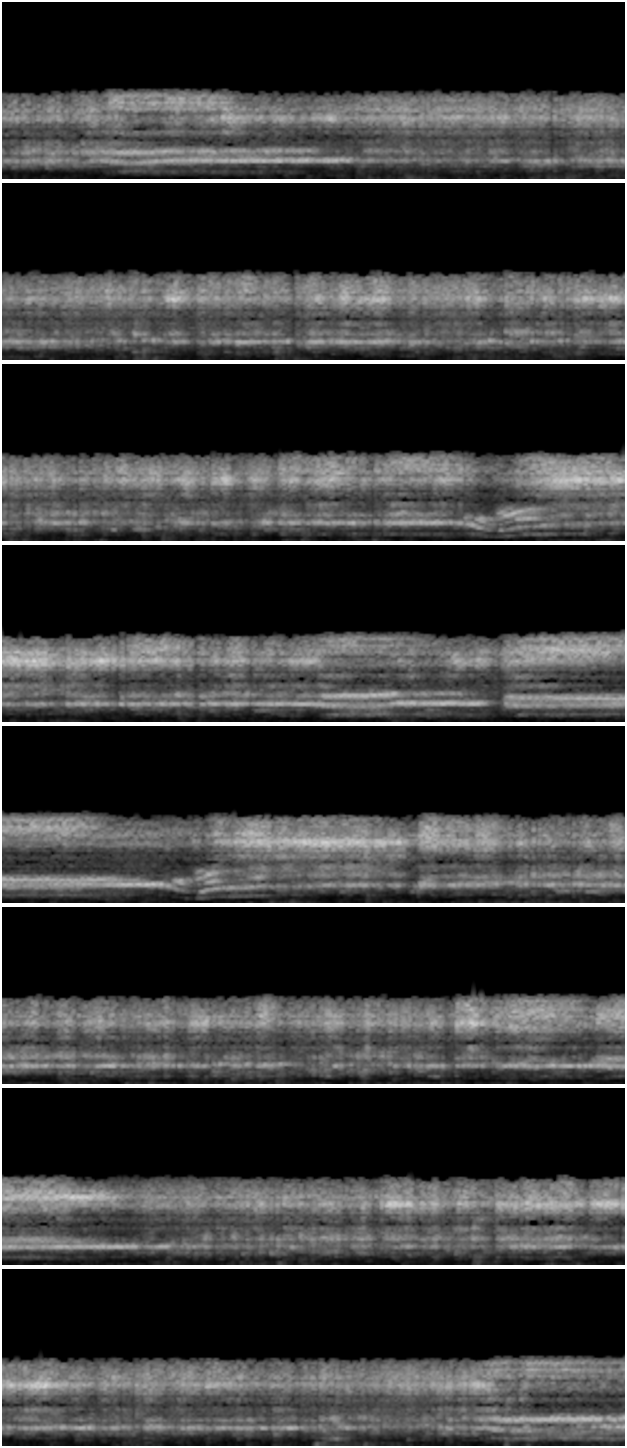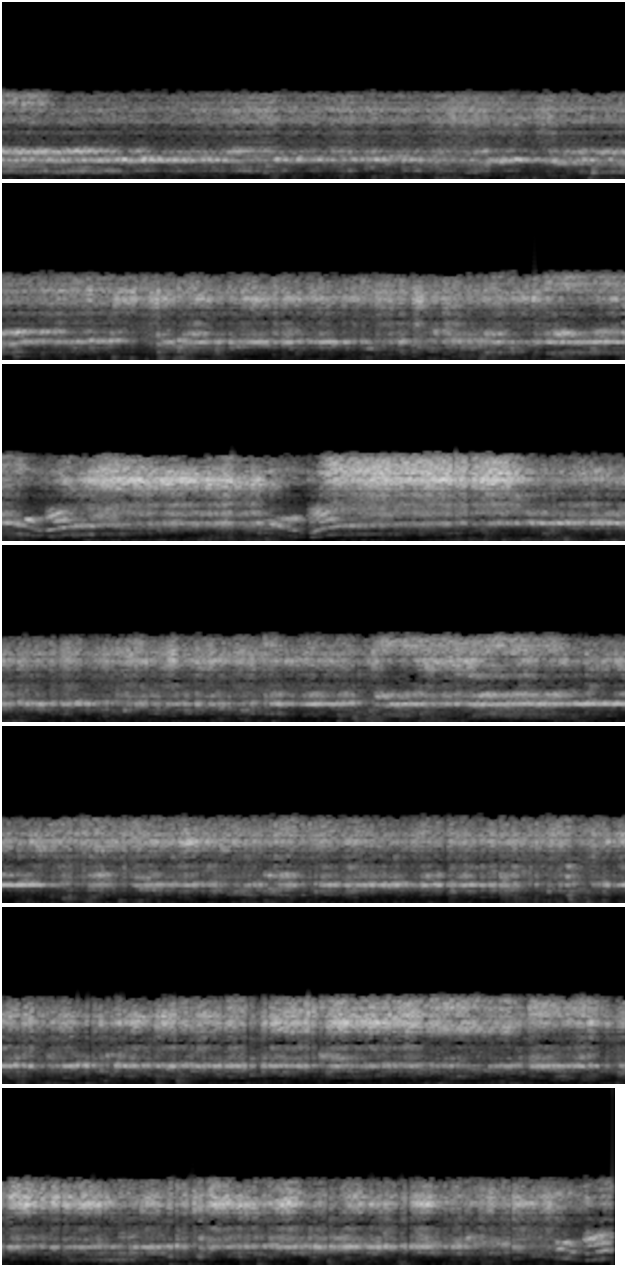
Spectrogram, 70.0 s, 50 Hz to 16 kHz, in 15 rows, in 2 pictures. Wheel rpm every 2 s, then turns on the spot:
230, 230, 230, 230, 230, 230, 200, 230, 230, 200, 210, 230, 230, 230, 230, 230, 230, 230, 220, 210, 220, 220, 230, 200, 180, 230, 230, 230, 230, 230, 230, 230, 230, 230, 220.
none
